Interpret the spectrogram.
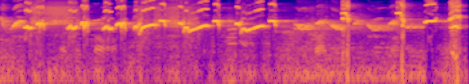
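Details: Oriental magpie-robin female calling to a male to rouse his song; clear looping and rising whistles in rapid succession, with occasional sharp high chirps breaking through.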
